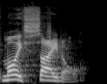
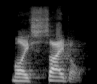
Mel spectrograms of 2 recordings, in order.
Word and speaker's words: Seidel: It's Molly Seidel. That's how you pronounce her name. Moving forward in 2021, she will be at the Olympics. Molly Seidel. That's the correct pronunciation.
